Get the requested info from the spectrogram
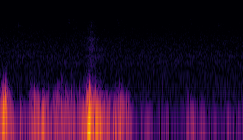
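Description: Two soft, low thumps about a second apart, the second the louder.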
